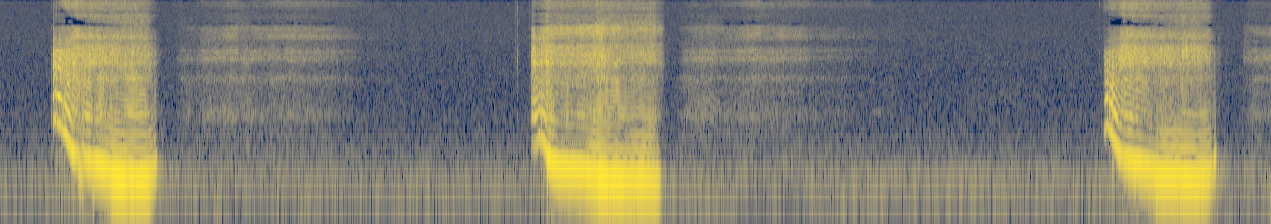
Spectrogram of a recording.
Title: Snoring Bulldog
